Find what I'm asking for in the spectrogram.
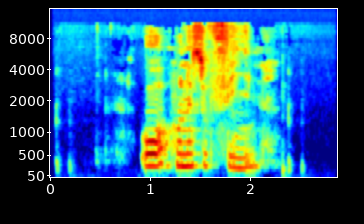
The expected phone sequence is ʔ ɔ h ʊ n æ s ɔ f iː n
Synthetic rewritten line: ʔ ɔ h ʊ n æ ʂ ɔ f iː n

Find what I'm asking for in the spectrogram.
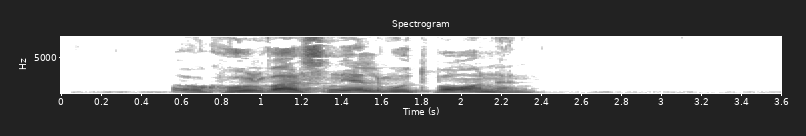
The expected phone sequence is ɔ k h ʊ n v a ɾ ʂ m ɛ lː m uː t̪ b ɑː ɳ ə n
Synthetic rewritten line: ɔ k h ʊ n v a ɾ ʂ n ɛ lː m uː t̪ b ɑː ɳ ə n

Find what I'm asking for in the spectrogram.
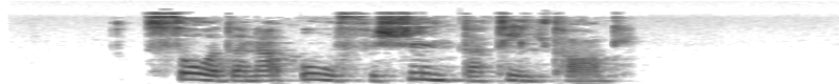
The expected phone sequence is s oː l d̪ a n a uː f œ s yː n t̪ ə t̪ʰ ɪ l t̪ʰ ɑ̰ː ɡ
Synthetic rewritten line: s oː d̪ a n a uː f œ ʂ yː n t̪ a t̪ʰ ɪ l t̪ʰ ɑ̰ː ɡ

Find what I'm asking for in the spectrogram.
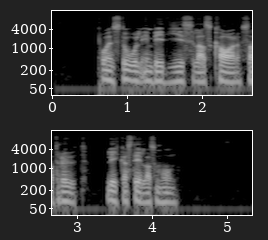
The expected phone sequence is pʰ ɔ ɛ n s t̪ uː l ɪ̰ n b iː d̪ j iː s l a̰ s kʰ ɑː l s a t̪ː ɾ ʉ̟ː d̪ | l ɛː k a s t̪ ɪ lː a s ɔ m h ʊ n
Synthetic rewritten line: pʰ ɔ ɛ n s t̪ uː l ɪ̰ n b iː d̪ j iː s l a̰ s kʰ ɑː ɾ s a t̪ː ɾ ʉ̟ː t̪ | l iː k a s t̪ ɪ lː a s ɔ m h ʊ n

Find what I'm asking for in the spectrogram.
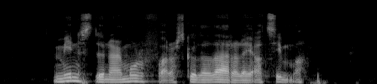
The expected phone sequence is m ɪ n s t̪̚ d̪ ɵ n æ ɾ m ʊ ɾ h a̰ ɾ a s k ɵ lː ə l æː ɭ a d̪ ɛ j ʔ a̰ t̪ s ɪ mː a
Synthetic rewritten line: m ɪ n s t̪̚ d̪ ɵ n æ ɾ m ʊ ɾ f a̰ ɾ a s k ɵ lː ə l æː ɾ a d̪ ɛ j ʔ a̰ t̪ s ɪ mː a

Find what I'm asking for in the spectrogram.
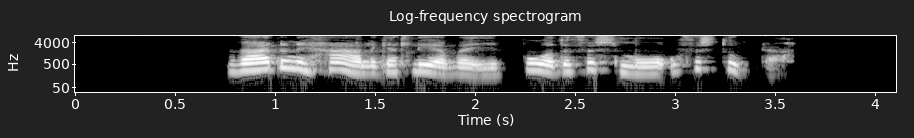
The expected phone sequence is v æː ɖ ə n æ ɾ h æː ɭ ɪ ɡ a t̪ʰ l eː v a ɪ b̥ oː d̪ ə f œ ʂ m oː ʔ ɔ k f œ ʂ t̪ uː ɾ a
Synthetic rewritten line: v æː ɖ ə n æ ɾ h æː ɭ ɪ ɡ a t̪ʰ l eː v a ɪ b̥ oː d̪ ə f œ ʂ m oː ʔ ɔ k f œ ʂ t̪ uː ɾ a

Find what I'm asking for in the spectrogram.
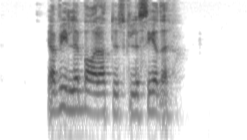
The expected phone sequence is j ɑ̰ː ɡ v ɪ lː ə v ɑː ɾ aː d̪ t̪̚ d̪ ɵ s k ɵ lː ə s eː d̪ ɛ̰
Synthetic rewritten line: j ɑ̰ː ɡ v ɪ lː ə b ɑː ɾ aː t̪̚ d̪ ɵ s k ɵ lː ə s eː d̪ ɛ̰

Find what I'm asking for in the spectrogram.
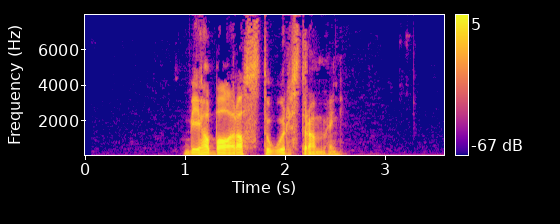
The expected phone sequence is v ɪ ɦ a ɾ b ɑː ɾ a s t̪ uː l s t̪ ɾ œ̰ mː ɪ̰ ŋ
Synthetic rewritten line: v ɪ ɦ a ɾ b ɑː ɾ a s t̪ uː ɾ s t̪ ɾ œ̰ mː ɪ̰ ŋ

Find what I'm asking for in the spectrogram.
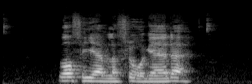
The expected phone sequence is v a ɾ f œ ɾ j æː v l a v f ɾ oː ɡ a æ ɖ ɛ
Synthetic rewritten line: v a ɾ f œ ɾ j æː v l a f ɾ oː ɡ a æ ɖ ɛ

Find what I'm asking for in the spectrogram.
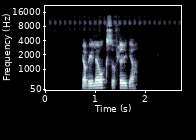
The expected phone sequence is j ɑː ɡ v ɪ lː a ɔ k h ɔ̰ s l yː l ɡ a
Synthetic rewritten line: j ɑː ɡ v ɪ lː ə ɔ k s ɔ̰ f l yː ɡ a

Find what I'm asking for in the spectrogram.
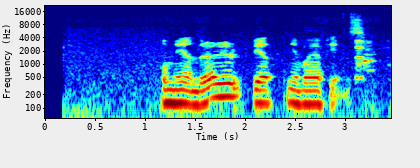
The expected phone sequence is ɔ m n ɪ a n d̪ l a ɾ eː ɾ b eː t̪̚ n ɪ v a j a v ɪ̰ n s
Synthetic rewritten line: ɔ m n ɪ ɛ n d̪ ɾ a ɾ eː ɾ v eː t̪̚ n ɪ v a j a f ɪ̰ n s

